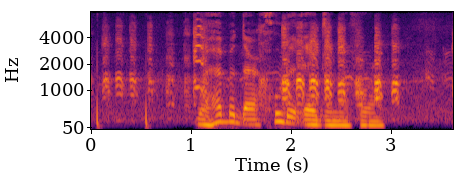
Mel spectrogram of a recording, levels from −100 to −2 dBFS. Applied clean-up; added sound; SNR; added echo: none; Fowl; 2 dB; none.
